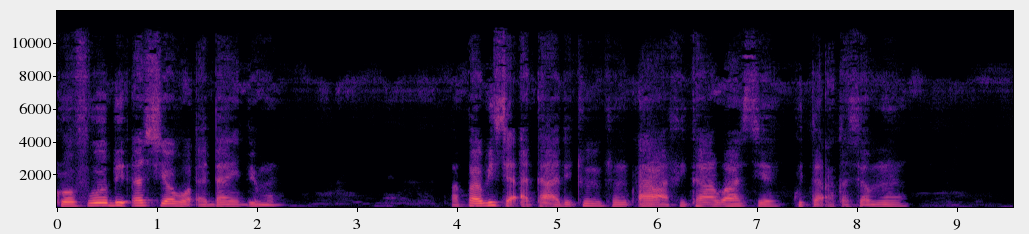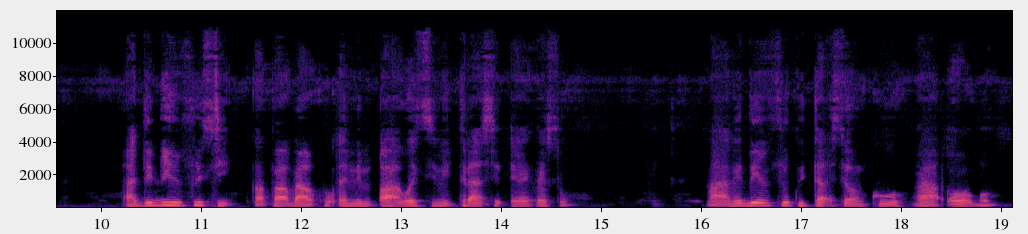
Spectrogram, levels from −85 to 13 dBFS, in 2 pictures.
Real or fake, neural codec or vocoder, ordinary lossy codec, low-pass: fake; codec, 44.1 kHz, 2.6 kbps, DAC; AAC, 48 kbps; 10.8 kHz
